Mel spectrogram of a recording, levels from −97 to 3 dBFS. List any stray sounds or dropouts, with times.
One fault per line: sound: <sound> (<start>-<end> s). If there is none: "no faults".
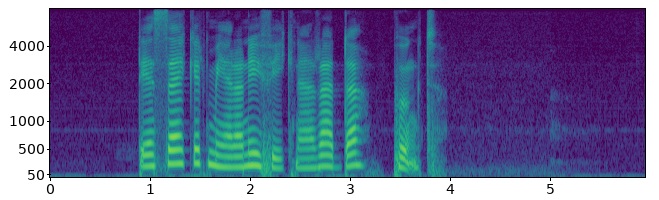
no faults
